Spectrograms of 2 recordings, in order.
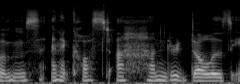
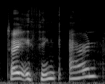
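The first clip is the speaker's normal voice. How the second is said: usual speaking voice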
